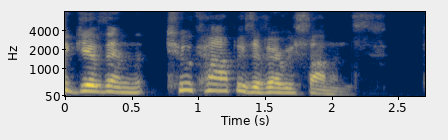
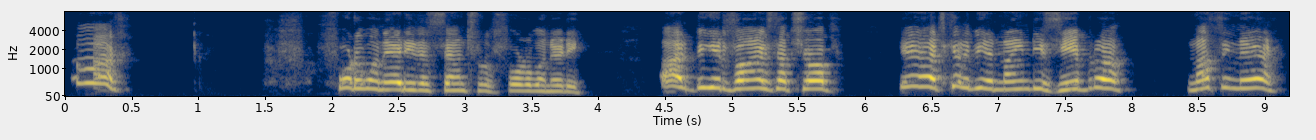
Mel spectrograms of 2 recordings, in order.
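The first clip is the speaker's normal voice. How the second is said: stage-Irish cop calling Central, pitched higher; hammed-up Irish brogue over the police radio; playful Irish accent on the radio; 5 semitones higher than usual. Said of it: "go over as Sector Eddie and go".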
